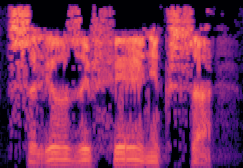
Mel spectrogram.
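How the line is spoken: Thoughtful drawl. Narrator (Russian): протянул Реддл в задумчивости

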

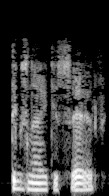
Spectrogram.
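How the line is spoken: Sad. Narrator (Russian): печально проговорил эльф

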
